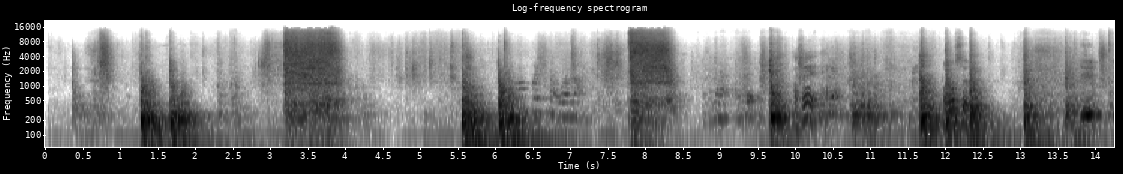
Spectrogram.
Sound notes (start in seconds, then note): 1.2 banging; 5.0 sprayer/banging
